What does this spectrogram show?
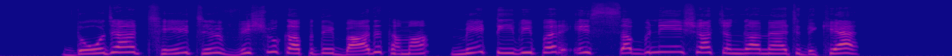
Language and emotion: Dogri, happy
